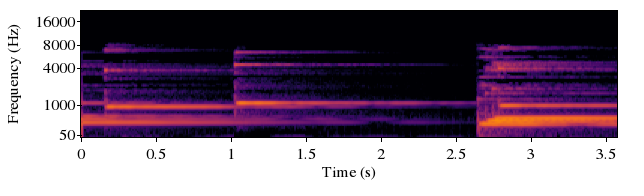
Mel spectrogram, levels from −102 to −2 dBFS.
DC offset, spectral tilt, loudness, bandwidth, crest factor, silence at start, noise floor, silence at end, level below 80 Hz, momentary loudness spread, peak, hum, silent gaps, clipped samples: under 0.1%; -3 dB/octave; -38 LUFS; 8.4 kHz; 16 dB; 0 s; -67 dBFS; 0 s; -84 dBFS; 19 LU; -22 dBFS; none; none; under 0.1%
